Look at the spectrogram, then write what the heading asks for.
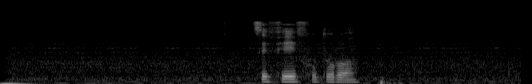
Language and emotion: Russian, neutral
